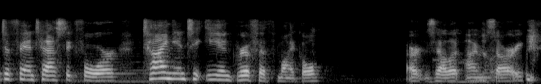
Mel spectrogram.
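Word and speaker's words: Ioan Gruffudd: He says, yeah, there was this guy that was in Fantastic Four, and it looked like Eoin Griffith, but when you actually look at the pronunciation, I said, it's Ian Griffith.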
